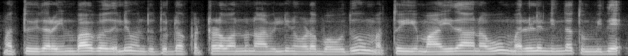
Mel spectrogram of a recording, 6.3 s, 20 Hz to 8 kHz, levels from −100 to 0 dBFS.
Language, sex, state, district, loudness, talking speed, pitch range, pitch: Kannada, male, Karnataka, Bangalore, -19 LUFS, 125 wpm, 135-145 Hz, 140 Hz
